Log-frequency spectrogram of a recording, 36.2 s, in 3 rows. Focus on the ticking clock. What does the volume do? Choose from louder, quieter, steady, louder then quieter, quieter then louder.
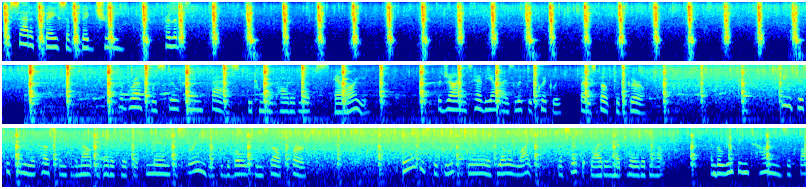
quieter.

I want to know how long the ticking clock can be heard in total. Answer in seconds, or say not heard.
36 s.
